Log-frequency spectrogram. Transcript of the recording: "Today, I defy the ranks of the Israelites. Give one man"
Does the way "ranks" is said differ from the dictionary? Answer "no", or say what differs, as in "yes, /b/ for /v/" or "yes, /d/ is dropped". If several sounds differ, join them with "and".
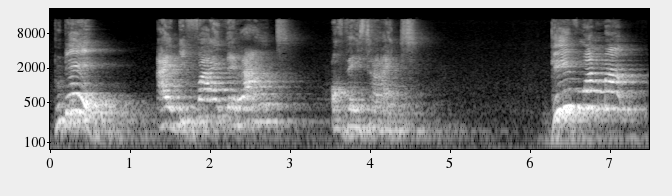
yes, /l/ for /ɹ/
